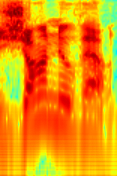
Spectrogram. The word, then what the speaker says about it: Jean Nouvel: and Jean Nouvel. Did I say that right? – Yeah.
